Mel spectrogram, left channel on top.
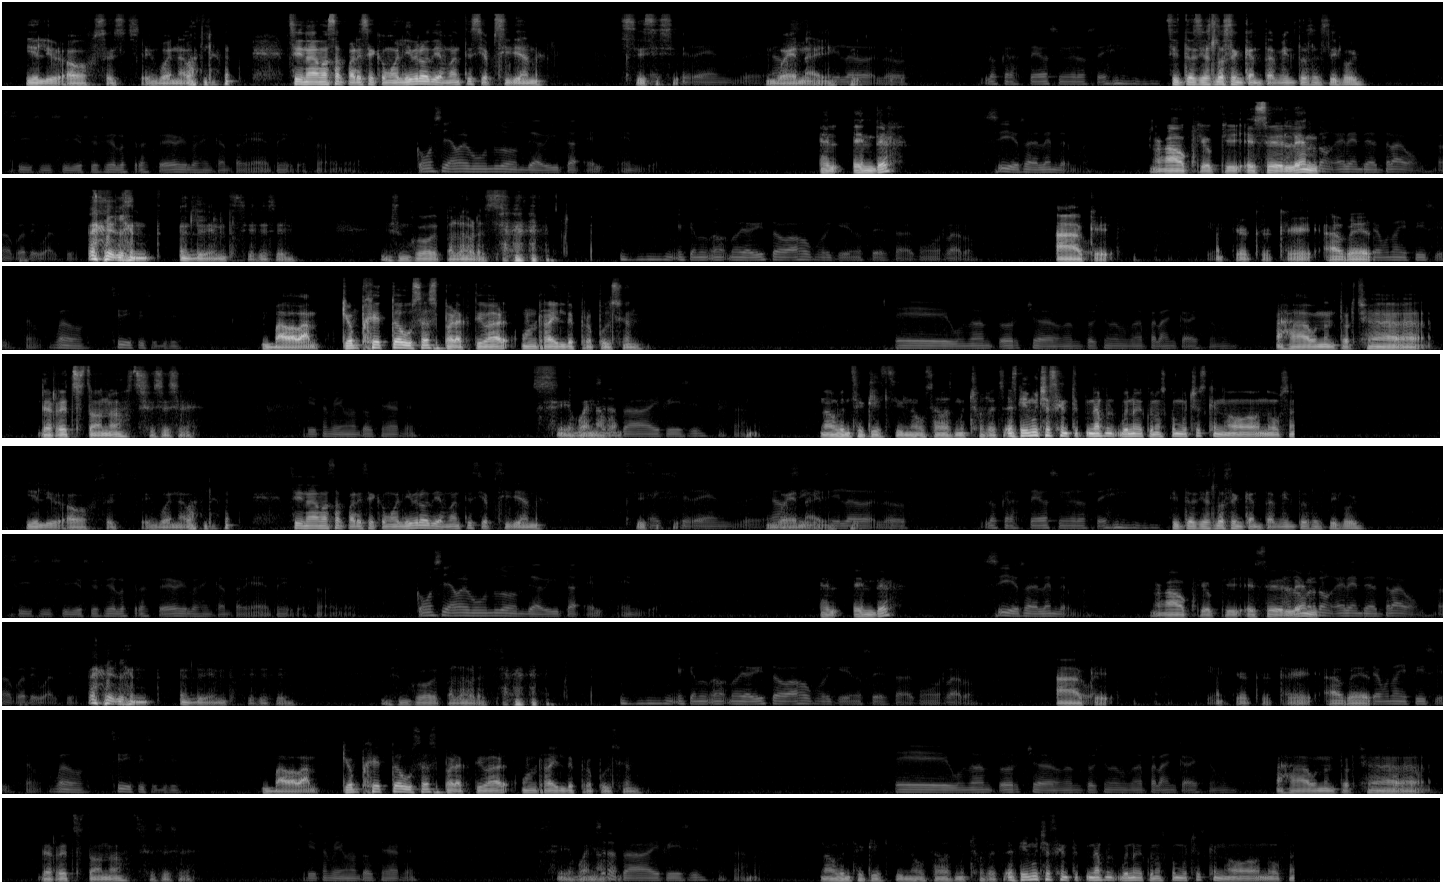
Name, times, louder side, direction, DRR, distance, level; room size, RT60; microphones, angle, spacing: voice 1, 0.2-5.4 6.2-6.7 7.6-8.3 11.7-13.6 22.6-23.4 25.9-27.6 29.7-30.3 30.6-31.7 32.6-34.2 39.4-39.9 41.2-42.5 45.8-49.6 56.0-57.4 58.0-59.6 63.0-63.7 65.8-70.6, left 8 dB, 80° left, 0.3 m, -27 dB
voice 2, 6.4-9.3 9.8-11.6 14.4-18.0 18.3-21.1 24.2-25.4 27.2-30.0 35.0-38.6 39.5-39.9 40.3-40.5 40.9-41.1 41.6-41.9 42.4-45.1 52.2-55.6 56.9-57.6 60.5-61.8 63.5-65.3, equal, ahead, 2.5 m, -48 dB
head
